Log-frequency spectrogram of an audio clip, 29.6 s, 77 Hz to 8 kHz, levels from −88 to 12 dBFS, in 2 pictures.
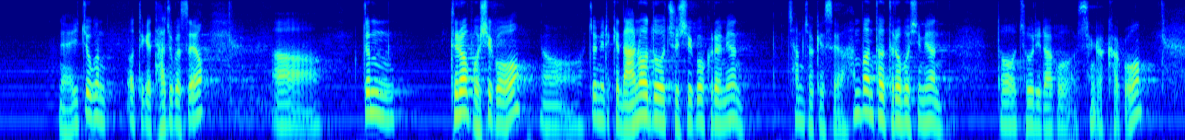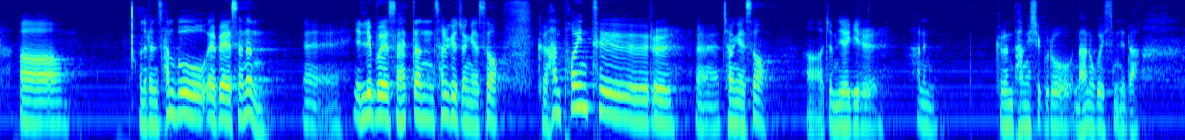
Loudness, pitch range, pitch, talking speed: -37 LUFS, 130-165 Hz, 150 Hz, 220 characters per minute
